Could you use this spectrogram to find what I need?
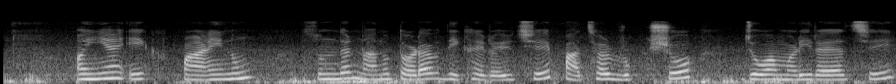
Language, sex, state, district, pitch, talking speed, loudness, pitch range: Gujarati, female, Gujarat, Gandhinagar, 230 Hz, 100 wpm, -16 LUFS, 215-255 Hz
